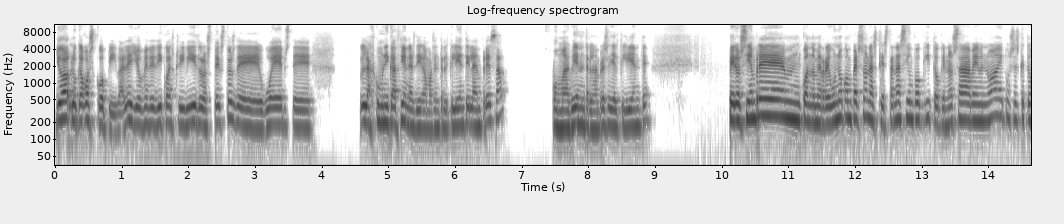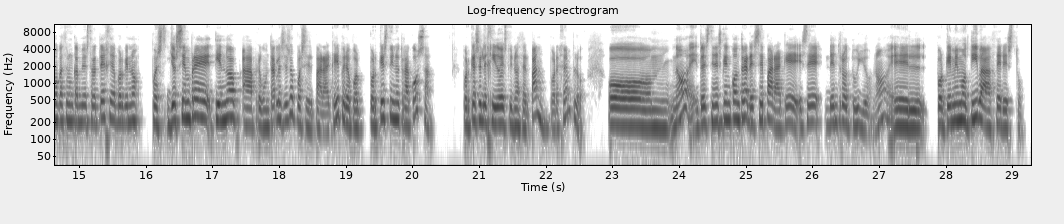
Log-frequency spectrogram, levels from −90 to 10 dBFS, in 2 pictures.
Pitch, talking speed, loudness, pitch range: 195 Hz, 240 wpm, -25 LUFS, 175-220 Hz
